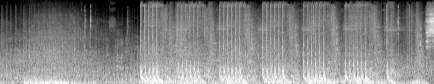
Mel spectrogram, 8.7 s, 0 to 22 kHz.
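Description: Gunfire in the online shooter Planetside 2: sustained rapid automatic bursts, loud and dense, starting after a quieter stretch and continuing in repeated volleys, with faint talk underneath.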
